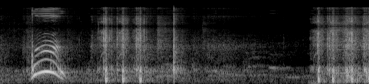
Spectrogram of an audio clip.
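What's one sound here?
An airsoft rifle fires.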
